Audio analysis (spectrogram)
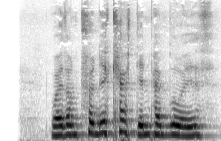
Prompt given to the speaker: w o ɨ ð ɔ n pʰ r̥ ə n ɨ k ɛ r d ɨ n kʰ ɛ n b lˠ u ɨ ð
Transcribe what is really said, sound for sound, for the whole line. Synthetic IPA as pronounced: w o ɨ ð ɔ n pʰ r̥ ə n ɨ kʰ ɛ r d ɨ n pʰ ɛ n b lˠ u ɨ ð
